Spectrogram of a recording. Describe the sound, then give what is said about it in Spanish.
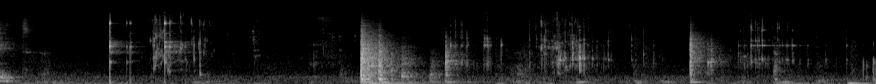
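Beer poured into a glass, with a sharp clink of glass followed by a bubbly, fizzing rush of liquid, plus a few more clinks and some soft talking in the background. “Estamos haciendo un ASMR de fondo, que es uno sirviendo una cerveza.”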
